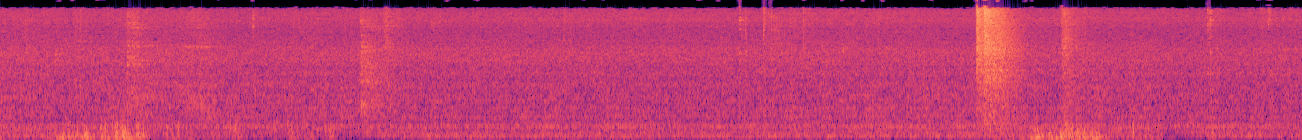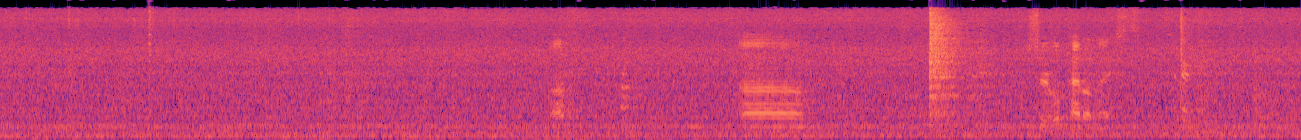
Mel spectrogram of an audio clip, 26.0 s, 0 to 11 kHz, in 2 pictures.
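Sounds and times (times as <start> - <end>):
low mechanical drone: 0.0 - 26.0.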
